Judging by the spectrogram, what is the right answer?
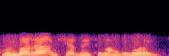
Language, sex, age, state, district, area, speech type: Bodo, female, 60+, Assam, Udalguri, rural, conversation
